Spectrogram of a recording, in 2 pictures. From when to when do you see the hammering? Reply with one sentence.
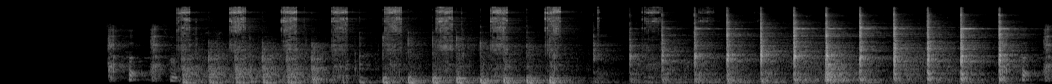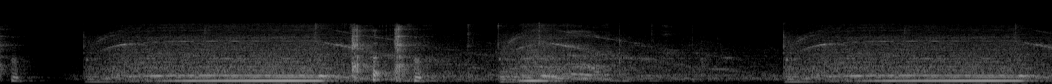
You can hear the hammering from 1.8 to 10.1 s.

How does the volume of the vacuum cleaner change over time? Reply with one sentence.
The loudness of the vacuum cleaner goes down, then up.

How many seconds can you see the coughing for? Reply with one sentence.
You can hear the coughing for 2 seconds altogether.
